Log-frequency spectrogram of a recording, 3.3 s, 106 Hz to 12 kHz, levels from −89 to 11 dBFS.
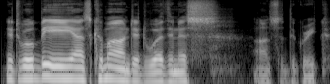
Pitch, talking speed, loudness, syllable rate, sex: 115 Hz, 165 wpm, -15 LUFS, 5.6 syllables/s, male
